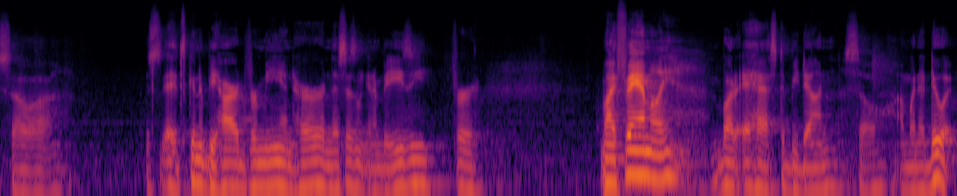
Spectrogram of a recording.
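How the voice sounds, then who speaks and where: A man with an American accent at a moderate pace, fairly low in pitch with a bright, sharp tone, ordinary pitch variation, long, frequent pauses and audible room echo. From Michigan, US Midwest. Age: 40s. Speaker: church member giving testimony. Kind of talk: testimony. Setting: church. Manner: halting.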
